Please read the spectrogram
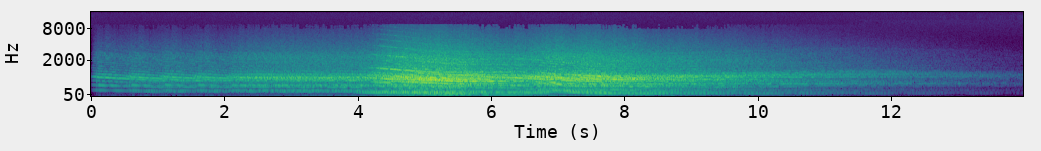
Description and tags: Something i did last year on me computer whilst just working out how to use logic audio, methinks. From the filename, i obviously thought it sounded a bit like the THX sound.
